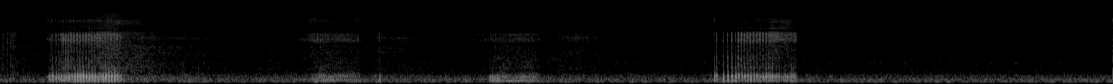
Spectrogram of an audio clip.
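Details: Snoring Labrador Retriever pup while sleeping: four rough snore breaths, two strong and two softer, unevenly spaced over about eleven seconds against a faint indoor hush.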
